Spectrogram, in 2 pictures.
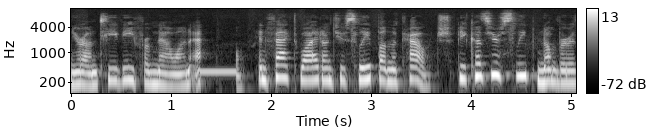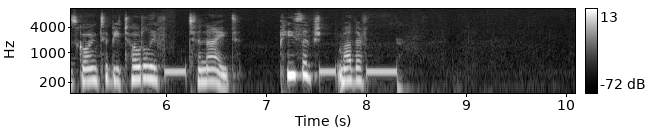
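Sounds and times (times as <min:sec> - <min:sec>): censor bleep tone: 0:01.3 - 0:01.8, 0:05.9 - 0:06.3, 0:07.4 - 0:08.4.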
